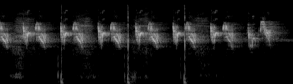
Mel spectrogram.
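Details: White-rumped shama song, a lively singer used to prompt quiet shamas to sing: high chirping notes repeated in quick, fairly even bursts about every third of a second, with a few sharp clicks between them.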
